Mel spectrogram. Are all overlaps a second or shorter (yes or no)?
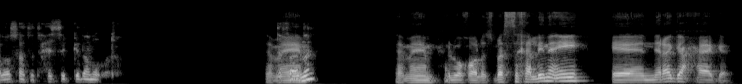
yes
